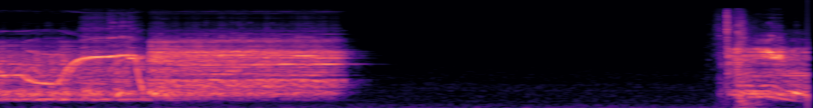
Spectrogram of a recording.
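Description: CSM Decadriver toy transformation belt playing its KamenRide Kiva sound effect: electronic sweeping, rising and falling tones with the belt's voice calling "Kiva", cutting off about two seconds in. Near the end, after a silence, a click as the buckle is turned and the belt starts another electronic sound.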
